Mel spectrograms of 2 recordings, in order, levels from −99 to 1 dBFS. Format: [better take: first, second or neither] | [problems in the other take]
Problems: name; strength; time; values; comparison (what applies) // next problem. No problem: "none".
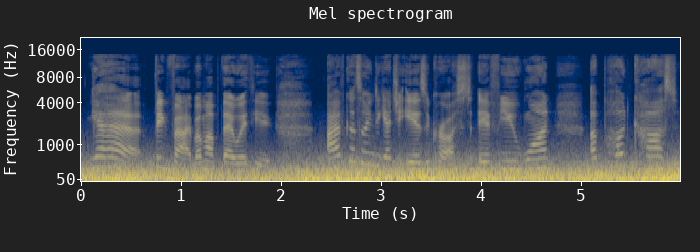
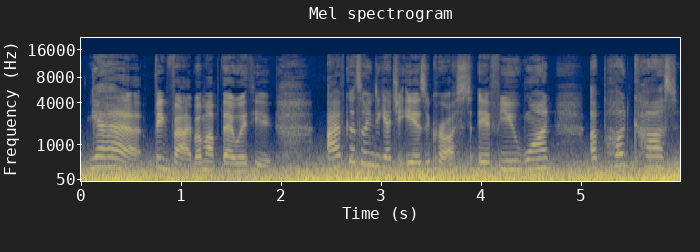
second | wind noise on the microphone; heavy; 3 dB below the speech; occasional gusts in the second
